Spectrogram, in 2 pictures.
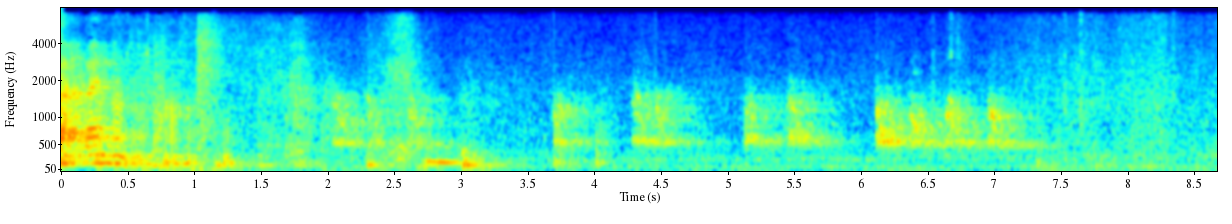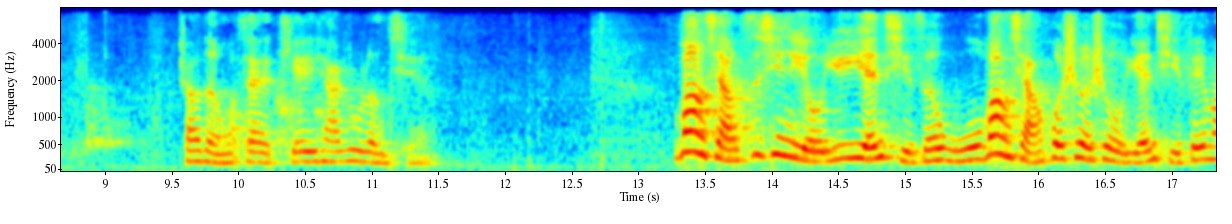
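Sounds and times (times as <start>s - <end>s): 
speech: 0.2s - 0.7s, 9.6s - 11.6s, 13.3s - 17.3s
dog barking: 2.0s - 2.8s, 3.7s - 7.4s, 8.8s - 9.3s.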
